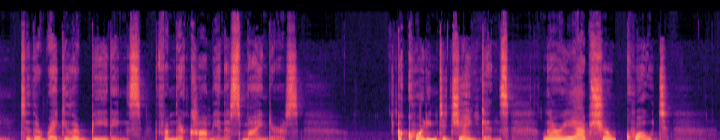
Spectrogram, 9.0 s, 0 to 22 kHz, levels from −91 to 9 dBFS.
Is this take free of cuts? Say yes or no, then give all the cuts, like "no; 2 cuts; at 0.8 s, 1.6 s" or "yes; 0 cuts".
no; 1 cut; at 7.7 s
